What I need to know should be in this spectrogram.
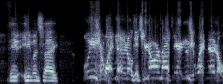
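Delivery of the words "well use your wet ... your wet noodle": very high, slightly hoarse little voice. Recalling what his basketball coach always used to say on the court; hoarse voice imitation. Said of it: "with that little hoarse hoarse voice".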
